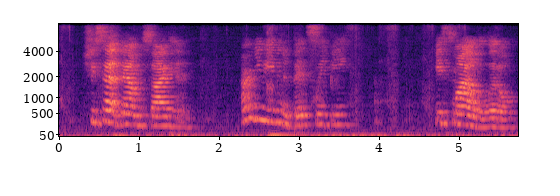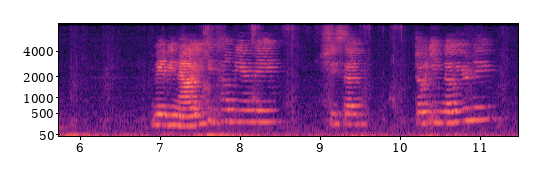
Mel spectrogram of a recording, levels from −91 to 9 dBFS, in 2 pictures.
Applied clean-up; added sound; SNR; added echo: none; Chewing, mastication; 14 dB; reverberation time 0.3 s.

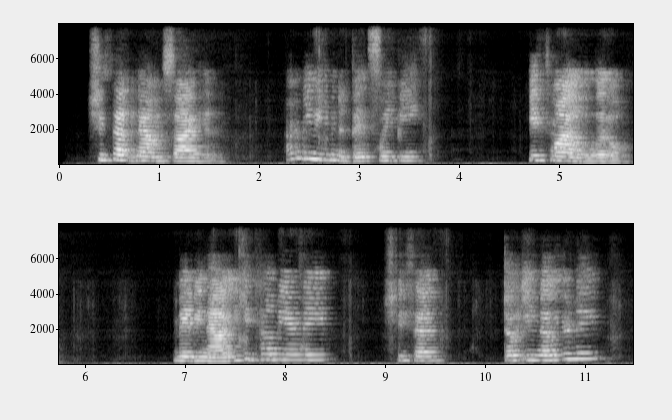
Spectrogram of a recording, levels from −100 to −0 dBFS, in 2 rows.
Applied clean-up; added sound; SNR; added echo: neural mask model DeepFilterNet 3.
